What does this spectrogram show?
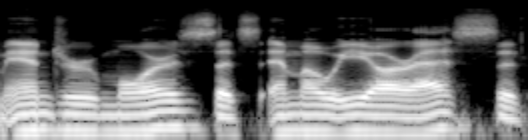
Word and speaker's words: Moers: it's Moers is One O. correct. Yeah, 1-0. which isn't a very common spelling, but anyways, it rhymes with s'mores.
